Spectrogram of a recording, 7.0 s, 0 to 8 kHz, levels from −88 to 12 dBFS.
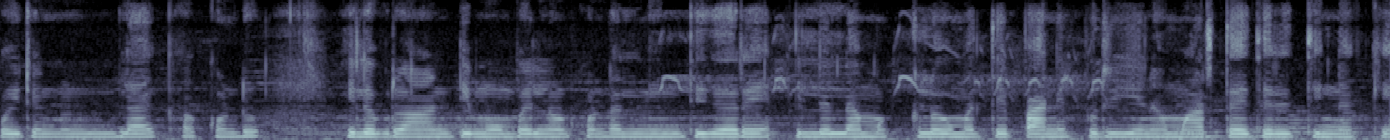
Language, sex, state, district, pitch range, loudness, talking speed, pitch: Kannada, female, Karnataka, Chamarajanagar, 210-215 Hz, -19 LUFS, 175 wpm, 210 Hz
